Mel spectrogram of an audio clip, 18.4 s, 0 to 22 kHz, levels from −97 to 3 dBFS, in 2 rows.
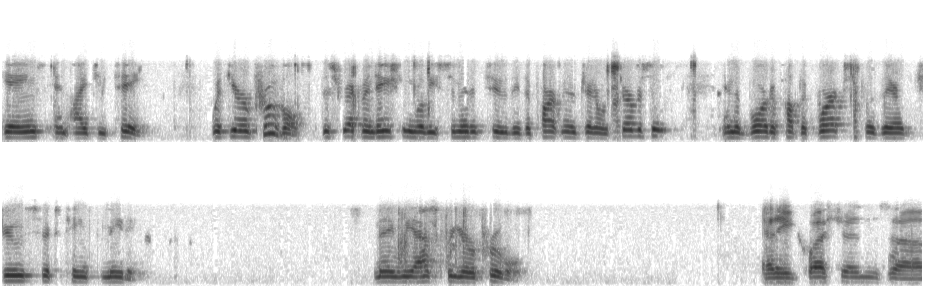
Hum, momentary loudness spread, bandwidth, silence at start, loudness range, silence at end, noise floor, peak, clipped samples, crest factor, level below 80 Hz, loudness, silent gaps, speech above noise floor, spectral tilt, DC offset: none; 9 LU; 4.3 kHz; 0 s; 7 LU; 0 s; -72 dBFS; -6 dBFS; under 0.1%; 20 dB; -76 dBFS; -25 LUFS; none; 48 dB; -3 dB/octave; under 0.1%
